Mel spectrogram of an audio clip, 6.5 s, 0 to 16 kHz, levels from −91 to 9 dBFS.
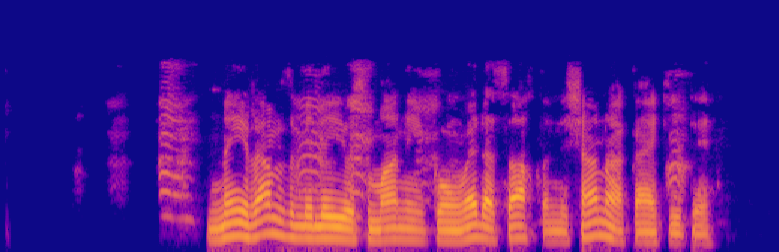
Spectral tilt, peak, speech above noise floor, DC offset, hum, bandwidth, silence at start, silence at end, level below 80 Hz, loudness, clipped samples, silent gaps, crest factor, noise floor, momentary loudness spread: -8 dB/octave; 0 dBFS; over 75 dB; under 0.1%; none; 7.2 kHz; 1.3 s; 0.55 s; -56 dBFS; -16 LUFS; under 0.1%; none; 16 dB; under -90 dBFS; 13 LU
